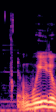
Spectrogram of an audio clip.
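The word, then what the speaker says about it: Ouida: it inside of it it's spelled o-u-i-d-a um weeda was the name of an english novelist and peters was an avid reader of weeda and this may have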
